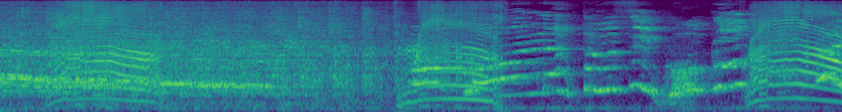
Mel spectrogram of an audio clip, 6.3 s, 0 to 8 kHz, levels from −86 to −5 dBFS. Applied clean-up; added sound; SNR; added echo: none; Meow; 3 dB; reverberation time 0.2 s.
